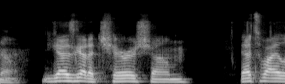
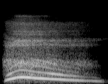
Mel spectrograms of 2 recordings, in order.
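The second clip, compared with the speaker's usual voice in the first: high, loud mock gasp of shock; 13 semitones higher, 5 dB louder than usual. Host imitating girlfriend shocked by news, gasping oh.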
